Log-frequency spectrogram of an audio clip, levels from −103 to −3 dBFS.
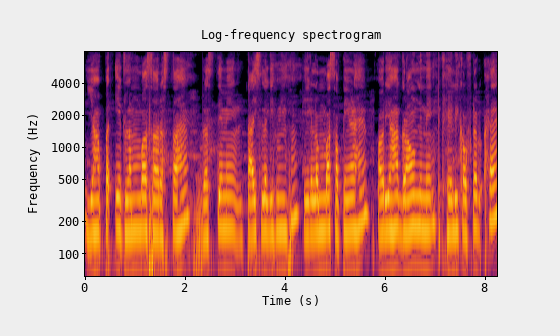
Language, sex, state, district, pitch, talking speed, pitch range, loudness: Hindi, male, Andhra Pradesh, Guntur, 165 Hz, 180 wpm, 155-170 Hz, -23 LUFS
